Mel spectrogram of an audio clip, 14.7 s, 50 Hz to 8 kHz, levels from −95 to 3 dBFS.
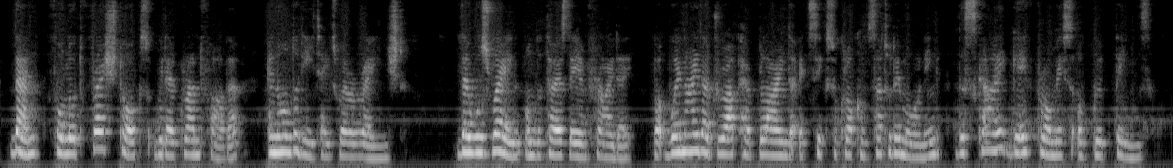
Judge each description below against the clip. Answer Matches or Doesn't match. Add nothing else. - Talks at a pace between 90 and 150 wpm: Doesn't match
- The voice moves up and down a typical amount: Matches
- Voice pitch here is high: Matches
